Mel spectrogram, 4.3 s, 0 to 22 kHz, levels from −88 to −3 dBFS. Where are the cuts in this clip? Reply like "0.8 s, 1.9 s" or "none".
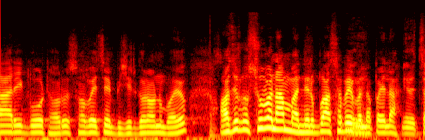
2.1 s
